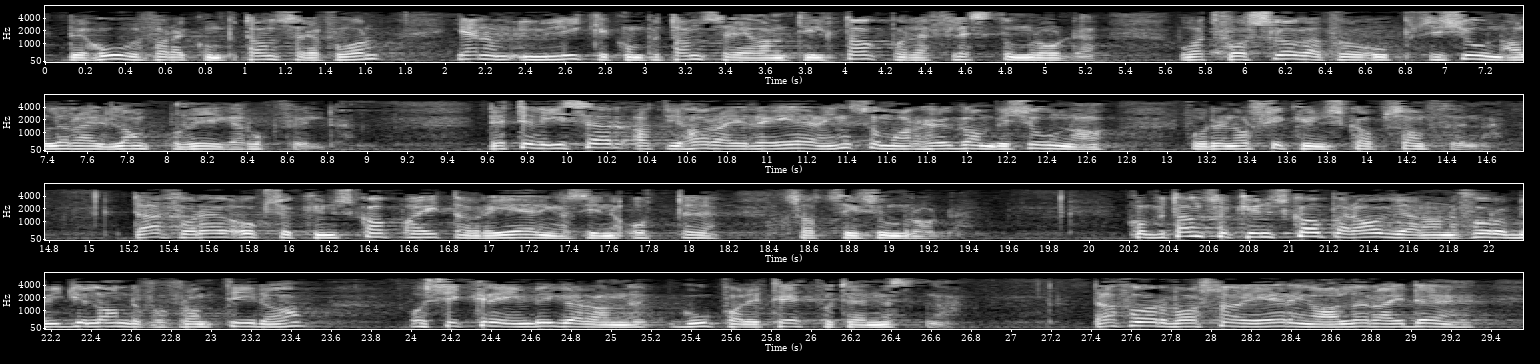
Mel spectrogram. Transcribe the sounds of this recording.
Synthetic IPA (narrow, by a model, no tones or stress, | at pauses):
bəɦuːʋəfɔɾæɪkʰʊmpə̥t̪ʰɑnsəɾɛfɔɾmjɛnːʊmʉːliːkəkʰʊmpət̪ʰɑnsəheːʋɑnət̪ʰɪlt̪ɑːk̚pʰɔd̪æɪflɛst̪əʊmɾoːd̪əɔɑt̪fɔʂlɑːɡəfɾɔʊpʊ̥sɪʃuːnn̩ɑlːəɾæɪd̪əlɑŋt̪̚pʰɔʋeːɡæːɾʊpfʏ̰ld̪ | d̪ɛt̪ːəʋiːsəɾɑt̪ʋɪɦɑːɾæɪɾɛjeːɾɪŋsɔmhɑɾɦøːɡəɑmbɪʃuːnəɾfɔɖɛnɔʂkəkʰʉnskɑːpsɑmfʉnə | d̪̥æɾfɔɾæʔɔksɔkʰʉnskɑːpæɪt̪ɑʋɾɛjeːɾɪŋɑsiːnəʔɔt̪ːəsɑt̪sɪŋsʊmɾoːd̪ə | kʰʊmpət̪ʰɑnsɔkʰʉnskɑːpæɾɑːʋjøːɾɑnəfɔɾɔbʏɡːəlɑnd̪əfɔɾfɾɑmt̪ʰiːd̪ɑ | ɔsɪkɾəɪnbʏɡɑɾɑnəɡuːkʰʋɑlɪt̪ʰeːt̪̚pʰɔt̪ʰeːnəst̪ənə̰ | d̪̥æɾfɔɾʋɑʂlɑɾɛjeːɾɪŋɑɑlːəɾæɪd̪ə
